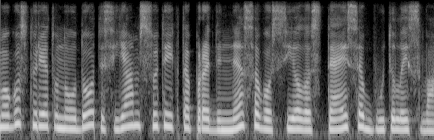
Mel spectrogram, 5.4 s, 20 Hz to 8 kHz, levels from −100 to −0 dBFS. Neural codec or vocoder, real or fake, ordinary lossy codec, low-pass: none; real; Opus, 32 kbps; 7.2 kHz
